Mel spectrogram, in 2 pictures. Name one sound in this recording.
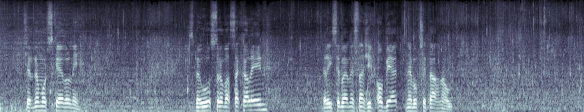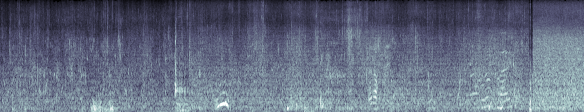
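Waves lap and splash around a small boat.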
